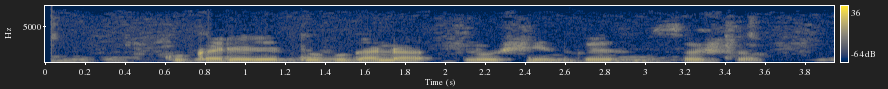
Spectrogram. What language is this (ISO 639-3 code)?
kin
